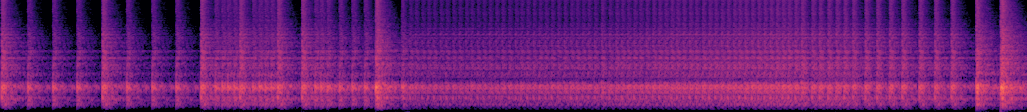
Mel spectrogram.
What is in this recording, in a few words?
cadence snares, drumline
